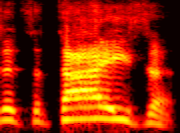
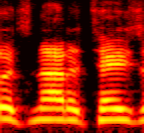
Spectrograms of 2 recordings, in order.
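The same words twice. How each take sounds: First: "taser" with a broad Australian vowel, like "tyza"; Australian-accent taser. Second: Said in the usual way. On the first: Shown as a demonstration. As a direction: say "taser" the Aussie way, as "tie-zuh". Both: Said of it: "'cause he's Australian, too".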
